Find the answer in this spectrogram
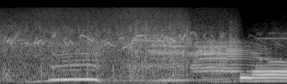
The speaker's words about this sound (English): No. I found out that when cows moo, it's not necessarily a good thing. It means they're kind of like stressed. So a mooing cow is not what you want to hear.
